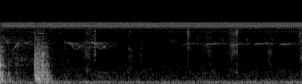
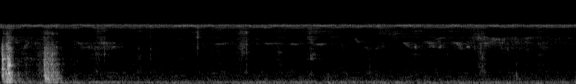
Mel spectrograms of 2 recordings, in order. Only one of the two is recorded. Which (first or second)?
first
